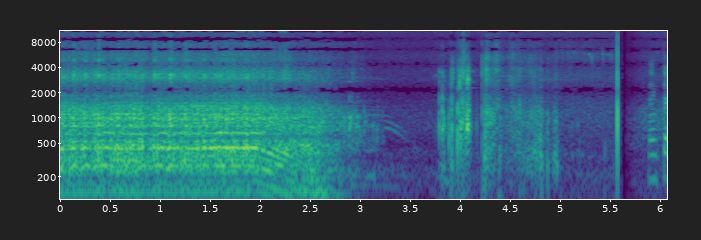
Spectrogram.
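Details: Tigershark PWC engine after replacing rubber engine-to-driveshaft coupler with machined Yamaha coupler, shimmed: runs evenly few seconds with steady drone then shuts off cleanly; no knocking or rattling from coupler.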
